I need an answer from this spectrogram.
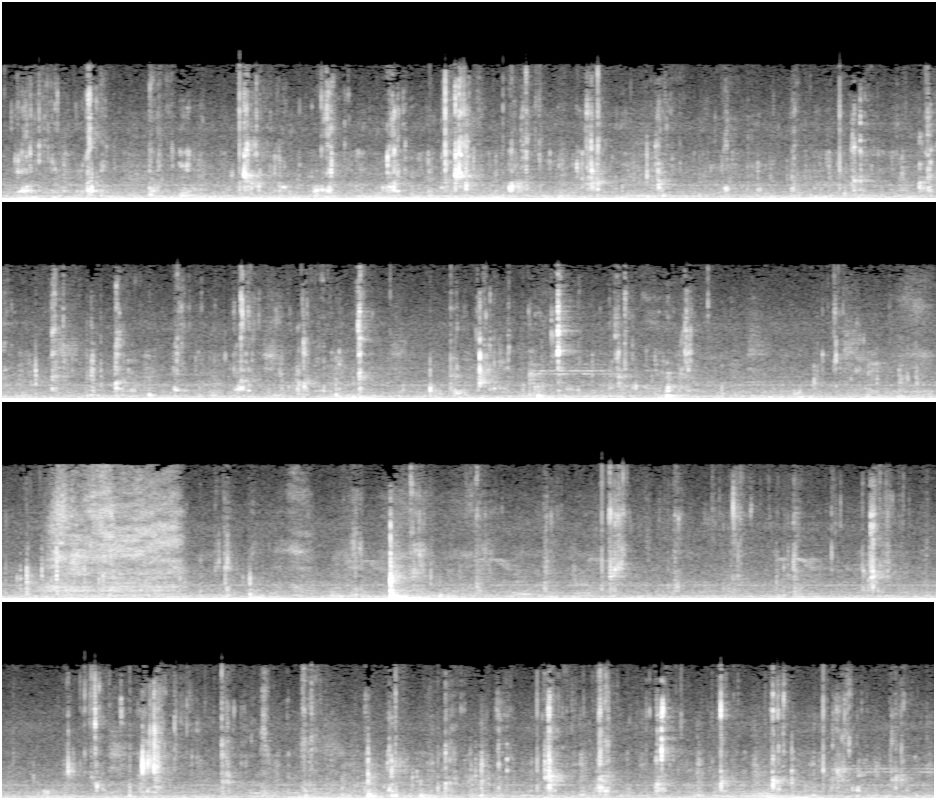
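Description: Close-up sounds of a man eating mutton biryani with his fingers: chewing, with many short sharp mouth clicks. There is a brief hissing sound about halfway, and one loud click soon after.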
